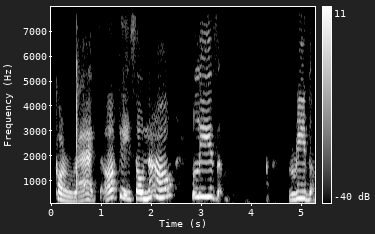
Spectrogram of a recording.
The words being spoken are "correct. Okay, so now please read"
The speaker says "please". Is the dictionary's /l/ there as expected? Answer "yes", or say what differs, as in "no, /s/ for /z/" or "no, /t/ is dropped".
yes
